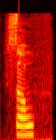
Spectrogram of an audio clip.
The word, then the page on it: sou: sou5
